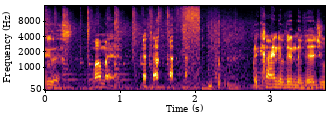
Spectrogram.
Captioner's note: laughs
